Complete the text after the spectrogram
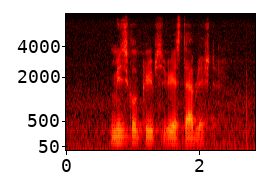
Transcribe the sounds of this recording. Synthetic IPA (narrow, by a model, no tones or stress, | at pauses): mjuːzɪkəlɡɹuːpsɹḭɛstæblɪʃt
